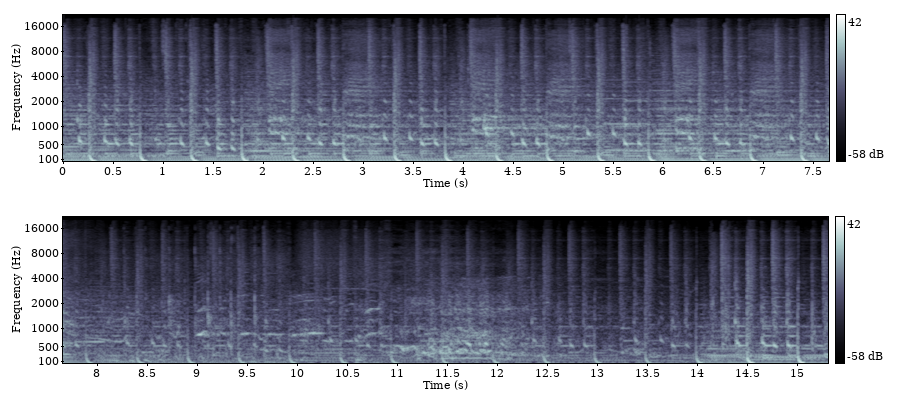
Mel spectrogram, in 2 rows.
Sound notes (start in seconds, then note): 0.1 upbeat music; 10.9 laughter; 14.3 upbeat music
